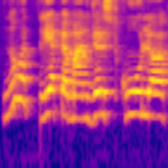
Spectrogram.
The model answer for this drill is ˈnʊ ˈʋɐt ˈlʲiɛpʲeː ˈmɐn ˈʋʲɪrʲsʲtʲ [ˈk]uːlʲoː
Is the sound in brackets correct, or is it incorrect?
correct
